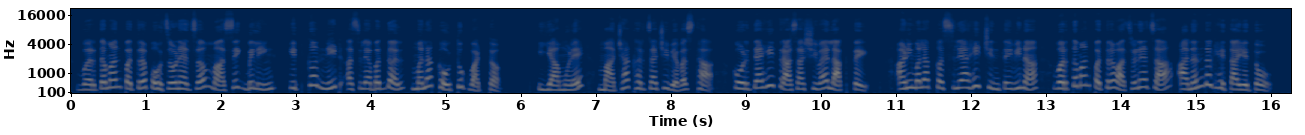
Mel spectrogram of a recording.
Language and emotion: Marathi, happy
